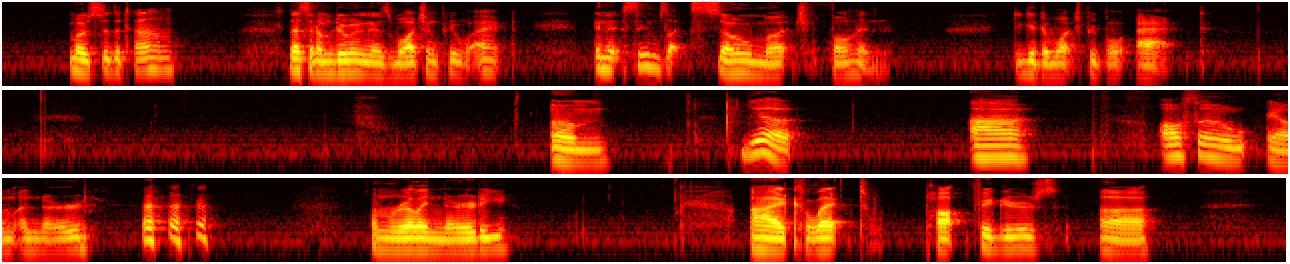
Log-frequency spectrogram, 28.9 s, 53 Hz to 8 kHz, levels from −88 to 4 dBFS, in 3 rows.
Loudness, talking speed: -26 LUFS, 85 wpm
